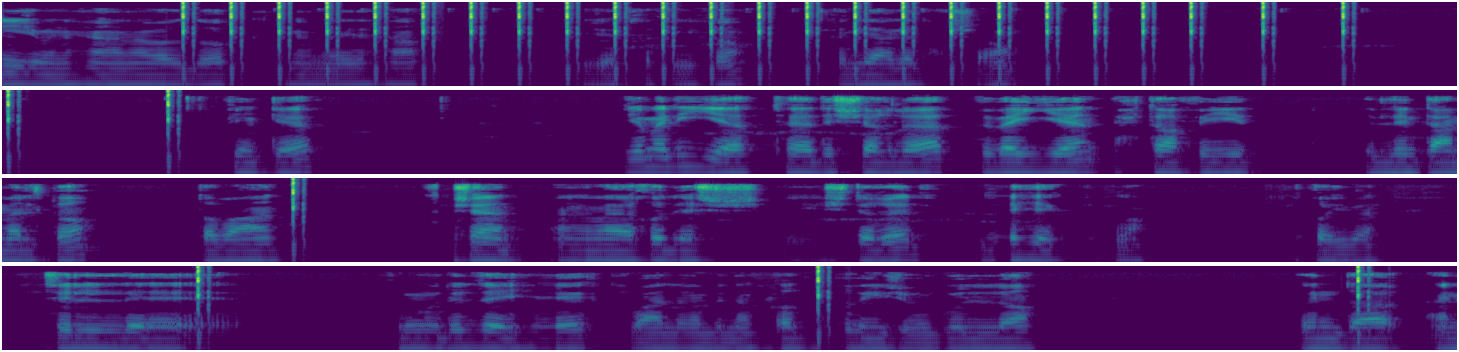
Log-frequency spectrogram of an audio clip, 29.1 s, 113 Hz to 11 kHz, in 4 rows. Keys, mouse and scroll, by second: 0.7-3.8 drag, 3.9-11.0 drag, 11.9-15.4 scroll up 3, 15.9 click, 16.7 space, 21.5 space, 22.8 click, 25.8-29.1 drag.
